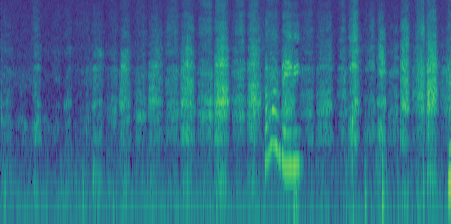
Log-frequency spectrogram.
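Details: Bulldog Tank, just bathed, pants in quick rhythmic huffs while a person talks and laughs over him, a brief voiced whine-like sound rising in the middle.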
